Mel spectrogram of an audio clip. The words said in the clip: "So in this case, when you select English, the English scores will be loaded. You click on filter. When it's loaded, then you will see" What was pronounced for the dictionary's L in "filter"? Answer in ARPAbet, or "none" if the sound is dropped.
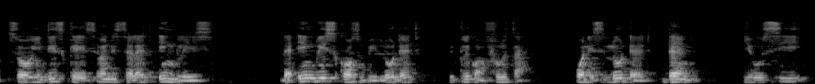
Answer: none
